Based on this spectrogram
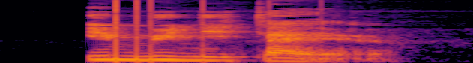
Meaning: immunity; immune
- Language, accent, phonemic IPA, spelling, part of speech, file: French, Canada, /i.my.ni.tɛʁ/, immunitaire, adjective, LL-Q150 (fra)-immunitaire.wav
